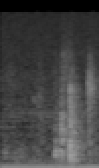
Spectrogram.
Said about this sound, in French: Elle ouvre la porte de sa chambre.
